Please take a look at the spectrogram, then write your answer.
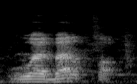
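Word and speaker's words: وبرق: goribahnya adalah pada kata wabarqa. Saya ulangi, maka yang termasuk ayat goribahnya adalah wabarqa. Oke, diulangi sekali lagi, wabarqa. Jadi setelah pengucapan roh pada kata barkun, harus ada qalqalah yang mengikuti pada kata tersebut.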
